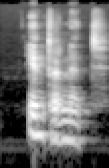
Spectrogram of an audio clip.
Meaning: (noun) Internet (specific internet consisting of the global network of computers); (verb) inflection of internetten: 1. first/second/third-person singular present indicative 2. imperative
- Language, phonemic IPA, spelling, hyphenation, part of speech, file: Dutch, /ˈɪn.tərˌnɛt/, internet, in‧ter‧net, noun / verb, Nl-internet.ogg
